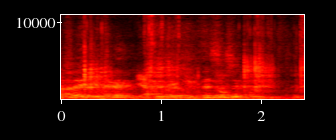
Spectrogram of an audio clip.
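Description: A man talking quietly, his words too low to make out.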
